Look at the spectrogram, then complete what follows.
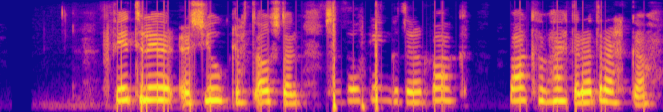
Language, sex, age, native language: Icelandic, female, 18-19, Icelandic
